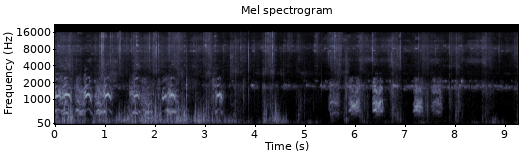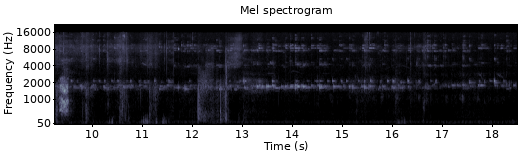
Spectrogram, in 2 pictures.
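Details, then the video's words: Basset hound and beagle during hare hunting training in Cyprus: a dense chorus of baying opens, then separate short barks and yelps every second or so, thinning out and going quiet against a constant high-pitched background drone. "ΕΚΠΑΙΔΕΥΤΙΚΟ ΛΑΓΟΥ ΚΥΠΡΟΣ No 33 BASSET HOUND AND BEAGLE"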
